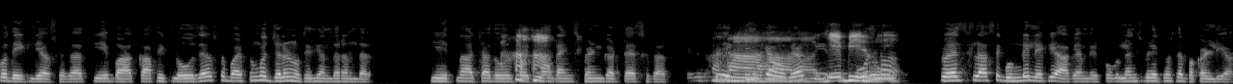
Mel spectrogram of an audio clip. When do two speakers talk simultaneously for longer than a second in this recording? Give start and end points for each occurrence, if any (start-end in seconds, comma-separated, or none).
7.1-8.9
